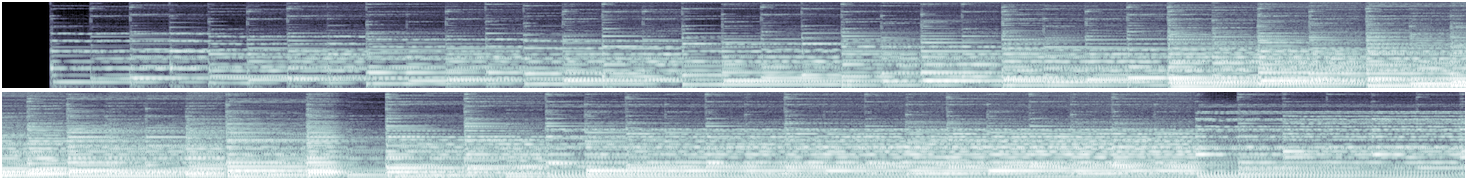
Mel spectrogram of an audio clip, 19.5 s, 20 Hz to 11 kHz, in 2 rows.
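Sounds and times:
wave stack piano: 0:00.3 - 0:19.5.

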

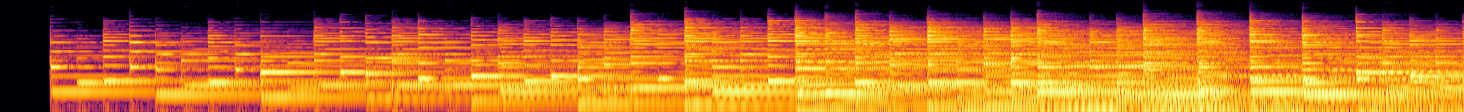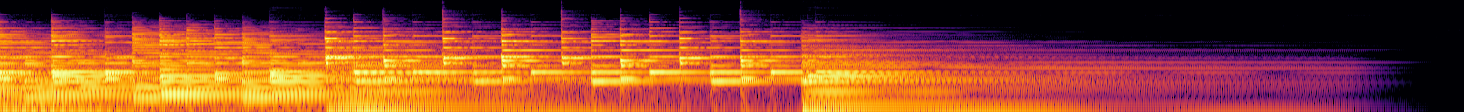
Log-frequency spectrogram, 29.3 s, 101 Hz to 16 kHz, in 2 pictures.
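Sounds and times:
Roland SD-50 stage piano: 0:00.5 - 0:28.4.

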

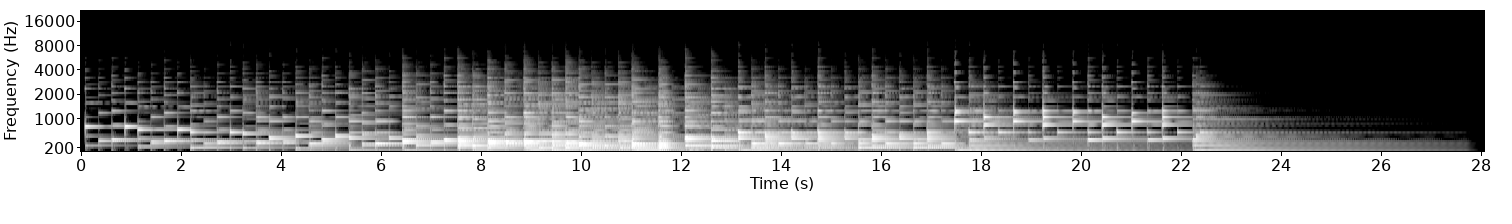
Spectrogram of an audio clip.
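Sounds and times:
Yamaha MU5 grand piano: 0:00.1 - 0:27.9.

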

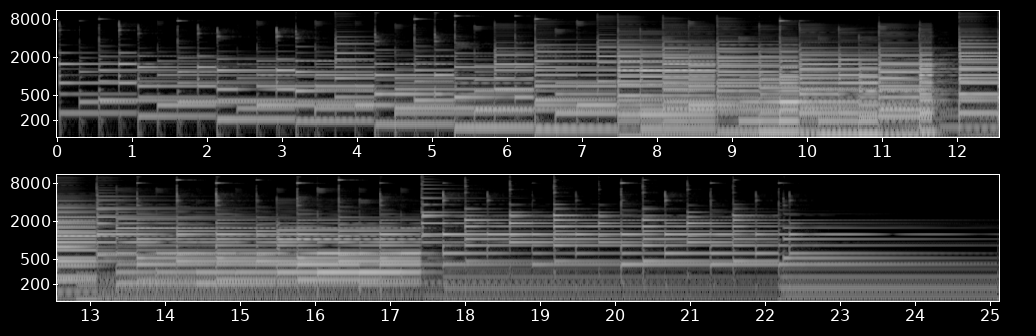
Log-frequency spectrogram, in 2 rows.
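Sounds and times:
Yamaha MU1000EX electric piano: 0:00.0 - 0:25.1.

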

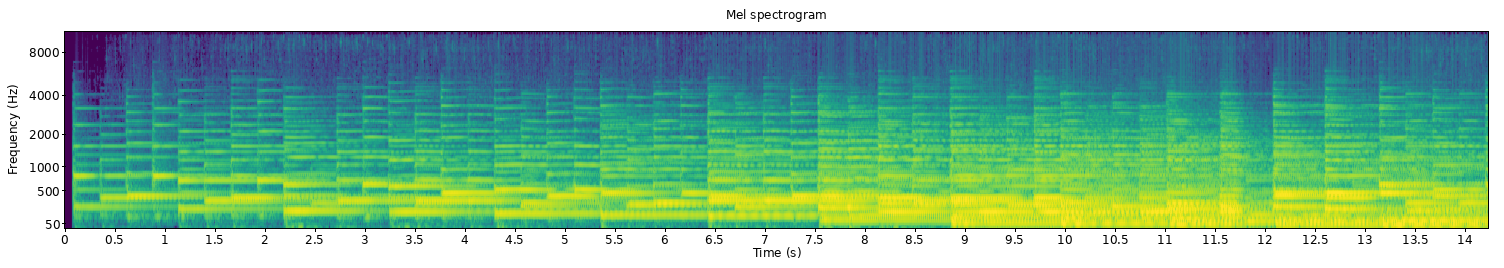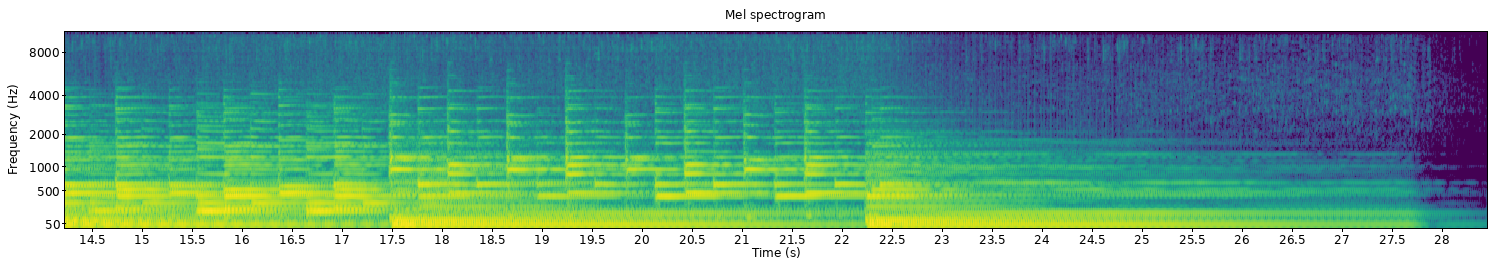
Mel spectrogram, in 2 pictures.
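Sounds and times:
KORG KRONOS 2 synthesizer water piano: 0:00.1 - 0:28.4.

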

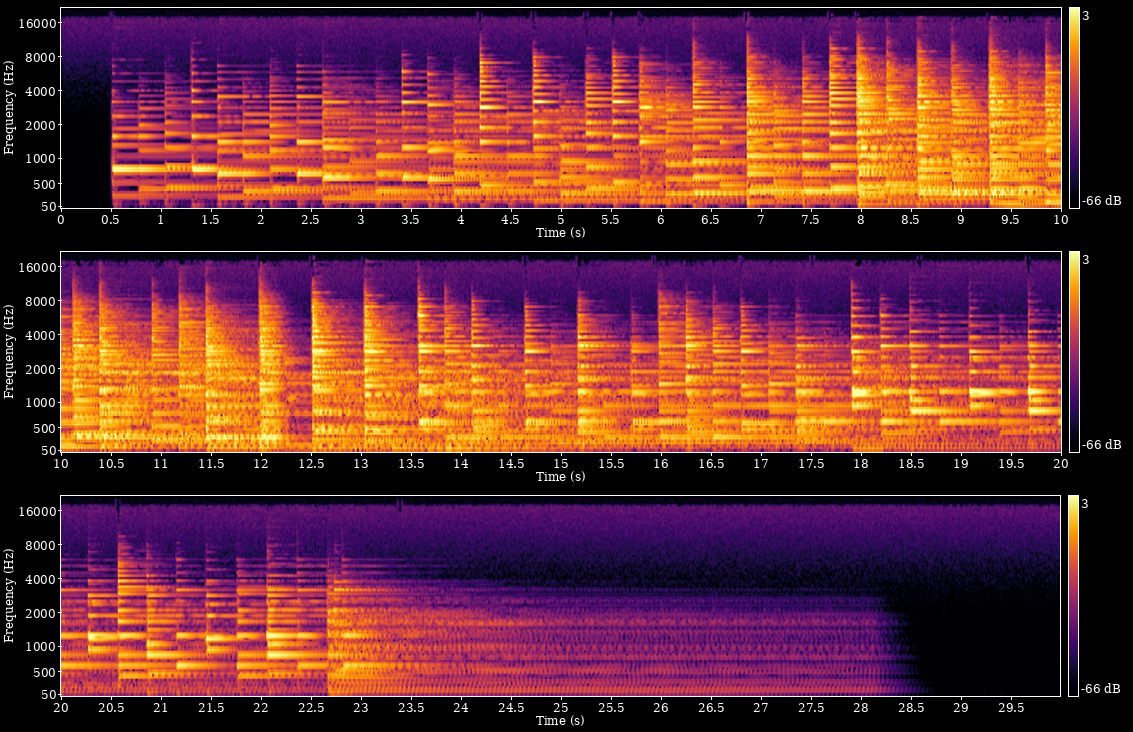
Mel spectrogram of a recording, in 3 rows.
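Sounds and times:
EDIROL SD-80 stereo piano: 0:00.5 - 0:28.5.

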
